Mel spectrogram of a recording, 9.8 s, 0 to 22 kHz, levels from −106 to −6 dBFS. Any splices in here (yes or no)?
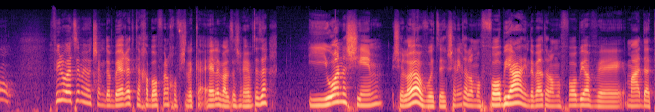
yes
